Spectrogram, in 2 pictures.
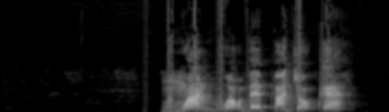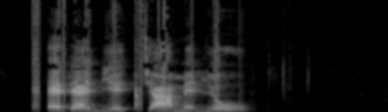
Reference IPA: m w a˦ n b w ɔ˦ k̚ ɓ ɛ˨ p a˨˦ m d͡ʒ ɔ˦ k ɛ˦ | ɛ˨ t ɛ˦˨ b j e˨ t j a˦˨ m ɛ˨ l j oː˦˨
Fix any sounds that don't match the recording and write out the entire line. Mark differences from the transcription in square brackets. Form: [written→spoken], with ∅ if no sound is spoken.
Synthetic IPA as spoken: m w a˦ n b w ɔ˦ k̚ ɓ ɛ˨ p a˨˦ [m→n] d͡ʒ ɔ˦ k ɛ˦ | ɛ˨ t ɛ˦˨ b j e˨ t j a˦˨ m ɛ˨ l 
